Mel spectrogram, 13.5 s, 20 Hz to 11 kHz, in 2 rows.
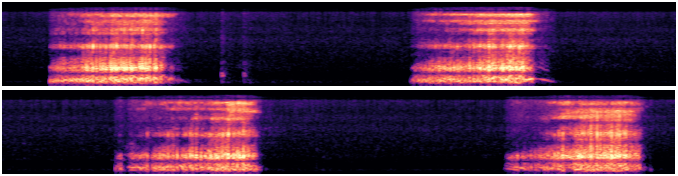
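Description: Four loud, rasping snores, one every three to four seconds, about 16 a minute, with silence between; heavy snoring.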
